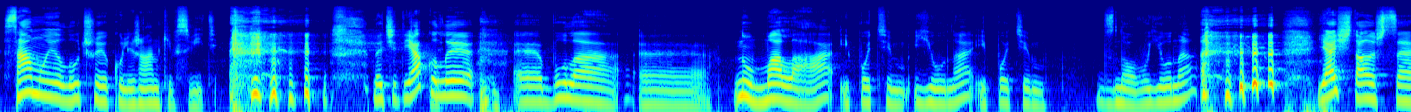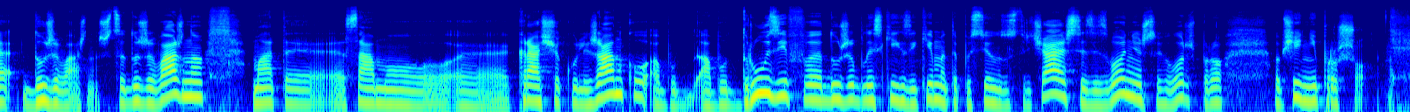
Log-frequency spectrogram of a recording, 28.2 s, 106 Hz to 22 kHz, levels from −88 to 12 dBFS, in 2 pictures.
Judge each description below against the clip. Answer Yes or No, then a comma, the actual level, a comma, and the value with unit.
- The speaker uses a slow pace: Yes, slow, 100 wpm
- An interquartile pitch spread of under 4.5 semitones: No, average, 5.0 semitones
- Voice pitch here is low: No, medium, 175 Hz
